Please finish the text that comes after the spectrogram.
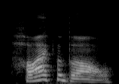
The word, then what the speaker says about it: hyperbole: Oh, it's pronounced hyperbole. Yeah, hyperbole, hyperbole.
